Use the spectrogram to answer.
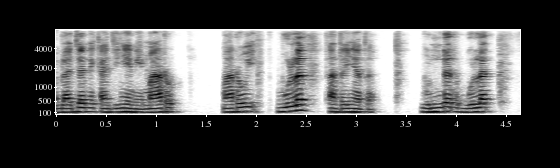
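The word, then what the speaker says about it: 丸井: Nah, ini tulisannya oi oi. Tapi kalian jangan bacanya oi-i, tapi bacanya marui karena ini bunder marui gitu seperti itu.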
